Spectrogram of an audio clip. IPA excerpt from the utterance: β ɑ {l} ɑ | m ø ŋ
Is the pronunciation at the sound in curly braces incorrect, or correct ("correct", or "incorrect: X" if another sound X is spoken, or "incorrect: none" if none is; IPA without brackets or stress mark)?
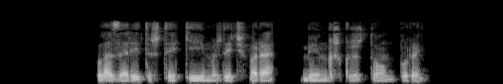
incorrect: ɾ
